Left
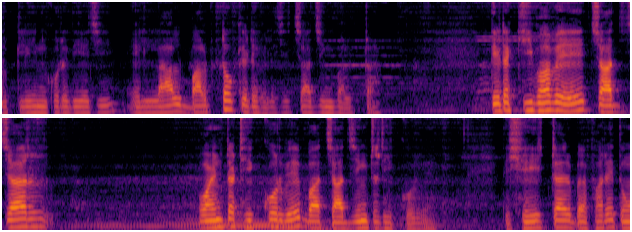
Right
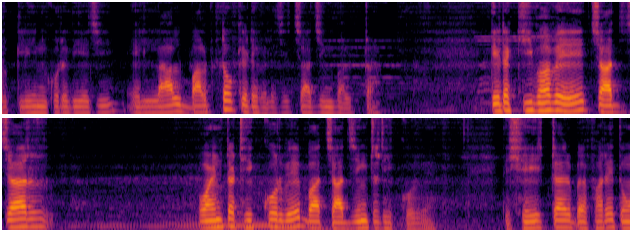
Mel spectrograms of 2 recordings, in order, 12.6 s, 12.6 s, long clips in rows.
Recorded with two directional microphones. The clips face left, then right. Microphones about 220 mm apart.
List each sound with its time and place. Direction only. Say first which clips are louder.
0.2 s speech: right 2 dB; 55° right (ahead or behind)
4.9 s speech: right 3 dB; 50° right (ahead or behind)
8.3 s speech: right 2 dB; 50° right (ahead or behind)
11.3 s speech: right 3 dB; 50° right (ahead or behind)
